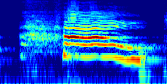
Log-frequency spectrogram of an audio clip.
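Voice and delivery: very high, loud shriek for help; panicked scream. Acted. Wife finds something slimy in bed, panicked scream. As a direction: scream it at full pitch in terror. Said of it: "screamed Missus Twit".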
